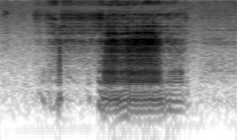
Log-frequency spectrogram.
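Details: A sleeping hound dog takes a soft breath, then gives a single fluttering, vibrating snore of under a second: snoring.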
